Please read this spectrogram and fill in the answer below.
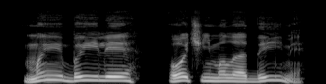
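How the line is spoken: Sighing. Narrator (Russian): вздохнула Арина Петровна

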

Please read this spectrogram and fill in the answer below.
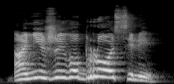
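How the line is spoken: Shout. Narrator (Russian): крикнул Алеша

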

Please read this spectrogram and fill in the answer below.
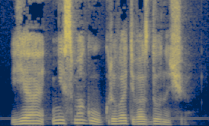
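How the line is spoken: Quiet. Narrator (Russian): тихо произнес отец Алексей

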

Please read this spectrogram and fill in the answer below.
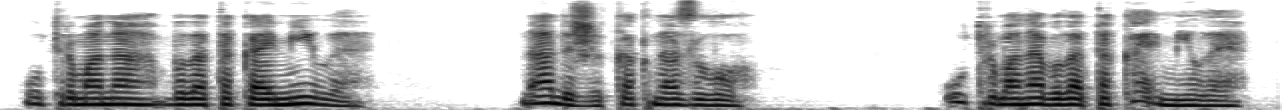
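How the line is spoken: Quiet moaning mutter. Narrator (Russian): Фрэнк либо молчал, либо тихонько стонал и бормотал одно и то же

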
